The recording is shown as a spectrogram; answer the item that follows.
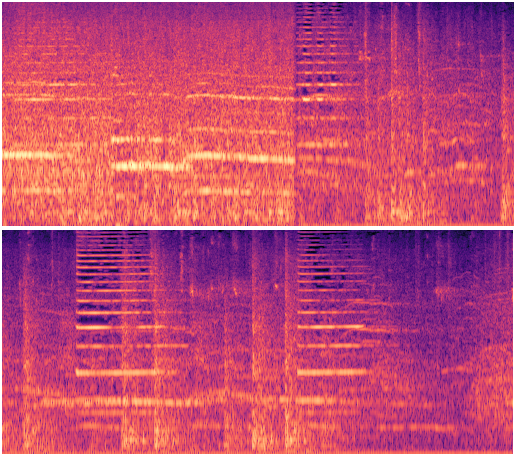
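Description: Live basketball court sound: a ball bouncing on the hardwood floor and sneakers squeaking, over arena crowd noise. A long held tone fills the first three seconds, and sharp squeaks stand out about six and eight seconds in.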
